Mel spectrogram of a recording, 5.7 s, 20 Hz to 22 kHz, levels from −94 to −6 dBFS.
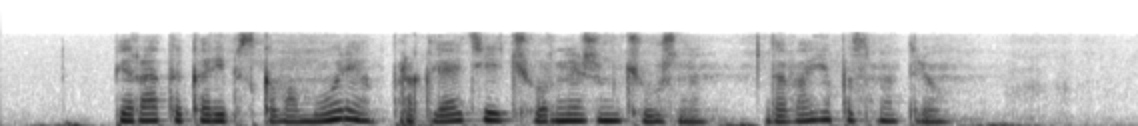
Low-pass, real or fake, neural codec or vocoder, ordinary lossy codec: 7.2 kHz; real; none; MP3, 64 kbps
